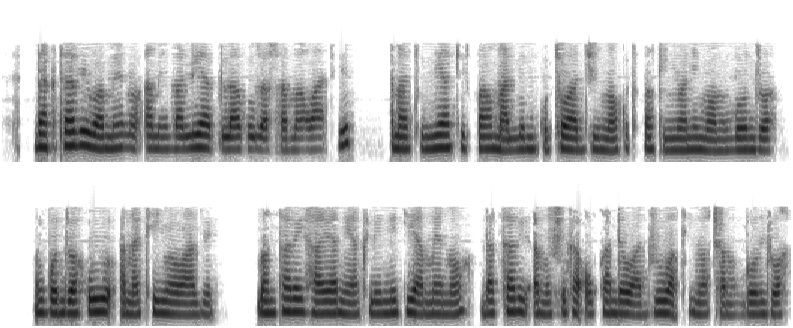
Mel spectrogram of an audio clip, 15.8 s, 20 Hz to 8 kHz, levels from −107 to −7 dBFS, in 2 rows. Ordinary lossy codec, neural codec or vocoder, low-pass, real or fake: AAC, 16 kbps; codec, 16 kHz, 2 kbps, FunCodec, trained on LibriTTS, 25 frames a second; 7.2 kHz; fake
